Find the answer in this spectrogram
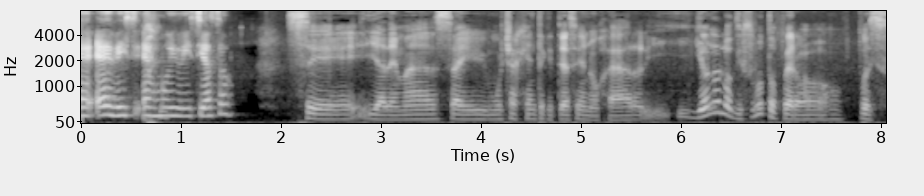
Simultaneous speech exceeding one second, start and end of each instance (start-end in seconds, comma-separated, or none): none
